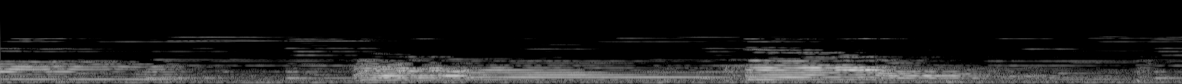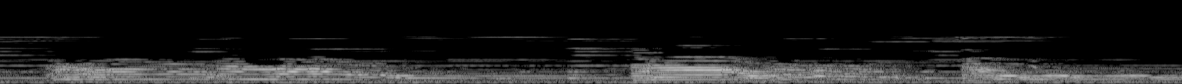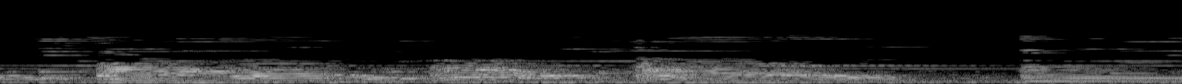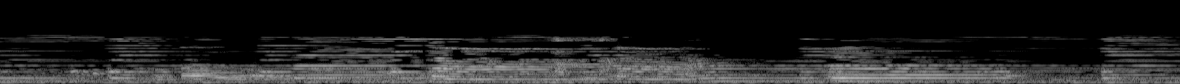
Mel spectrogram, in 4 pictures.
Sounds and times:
Sitar: 0.0s - 47.2s.

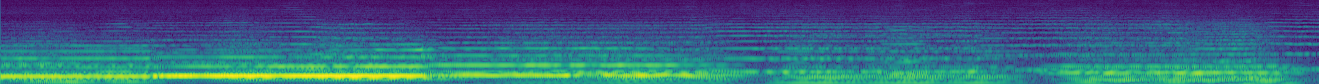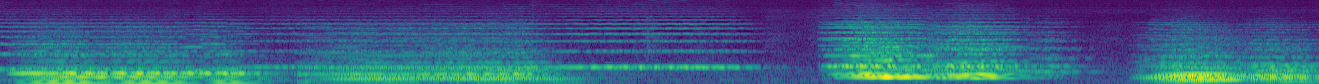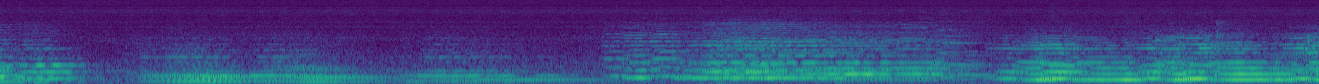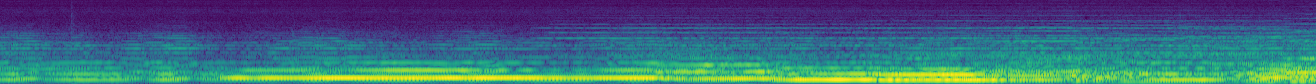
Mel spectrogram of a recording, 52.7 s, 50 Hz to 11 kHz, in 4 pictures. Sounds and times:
Violin, fiddle: 0.0s - 41.8s, 42.7s - 52.7s
Cello: 0.0s - 52.7s.

